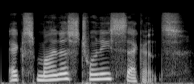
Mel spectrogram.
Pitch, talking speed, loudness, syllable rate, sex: 220 Hz, 125 wpm, -16 LUFS, 4.2 syllables/s, female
